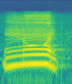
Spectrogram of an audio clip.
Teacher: نون بولتے ہیں تو ناک کے بانسا میں آواز جاتی ہے، اور ہونٹ تھوڑے سے گول ہو جاتے ہیں، نون۔ زبان یہاں پہ ٹکراتی ہے، نون، یہاں پہ مسلسل ٹکراتی ہے، ہونٹ تھوڑے سے گول ہو جاتے ہیں، اور آواز یہاں ناک میں جاتی ہے تو نون ادا ہوتا ہے۔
